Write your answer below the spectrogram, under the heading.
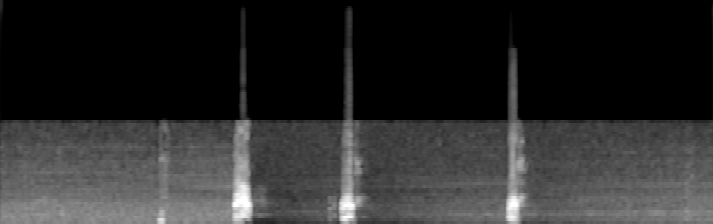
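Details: Dog making odd noises: three short, sharp bark-like yelps spaced about a second apart after a faint first yip, over a steady background hiss.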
